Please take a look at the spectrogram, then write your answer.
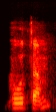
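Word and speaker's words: भूतम्: Okay, so bhutam, I think in terms of pronunciation, the word bhu, the first letter is bhu, is the fourth letter in the pa varga, so it has to be aspirated, like om bhu bhuvaswa.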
